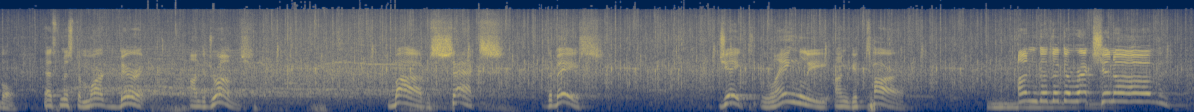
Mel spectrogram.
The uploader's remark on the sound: Live at the South Point Casino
